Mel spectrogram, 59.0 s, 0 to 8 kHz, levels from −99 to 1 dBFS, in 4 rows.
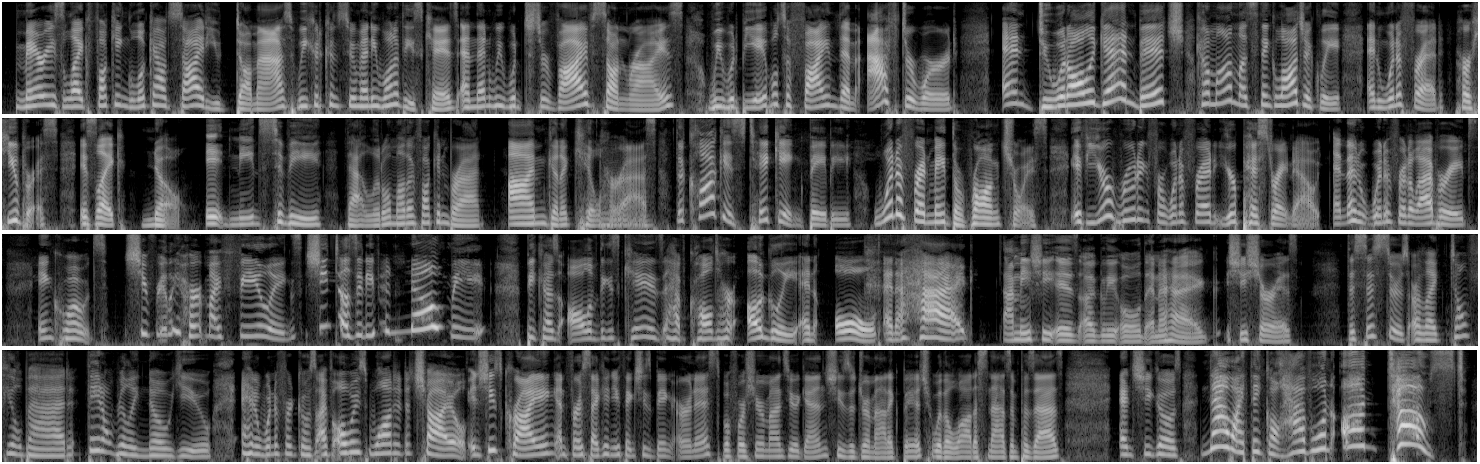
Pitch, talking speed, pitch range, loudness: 205 Hz, 185 wpm, 165-245 Hz, -30 LUFS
